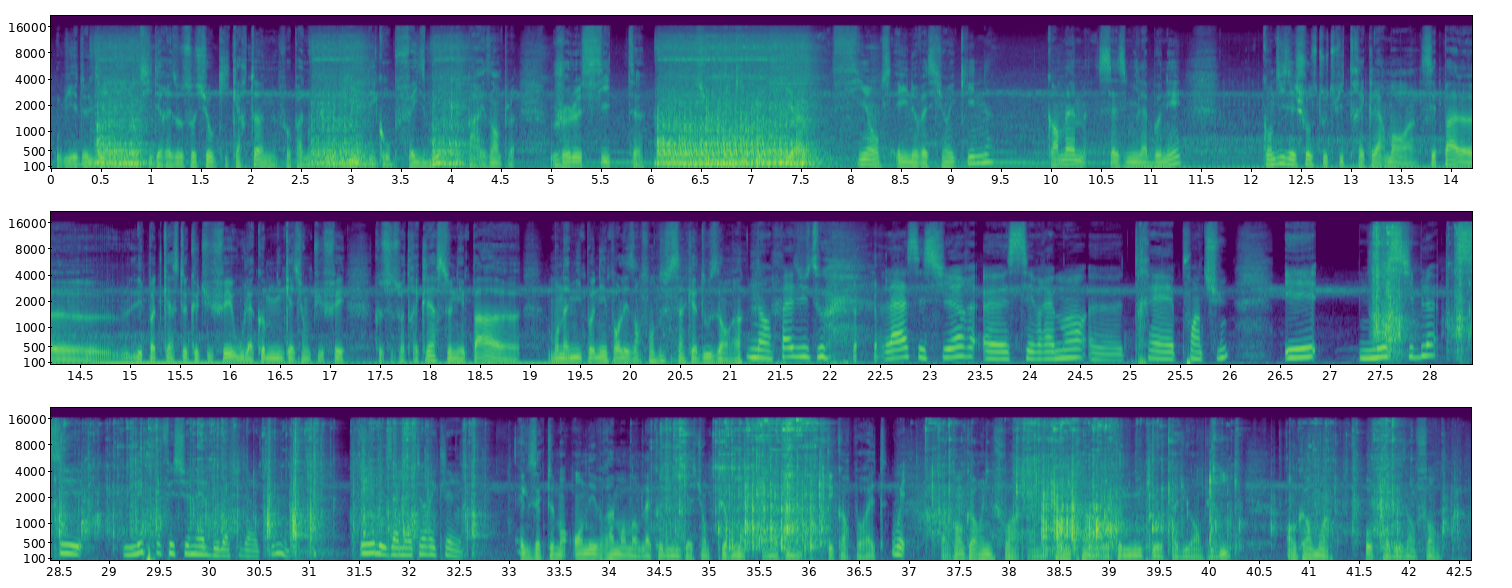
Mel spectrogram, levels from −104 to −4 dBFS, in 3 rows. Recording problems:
echo of what is said; faint; throughout; 490 ms later, 25 dB below the speech
machinery noise; very loud; throughout; 2 dB above the speech

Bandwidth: 16 kHz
